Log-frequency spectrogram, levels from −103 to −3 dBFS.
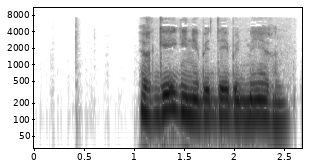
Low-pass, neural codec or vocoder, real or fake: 7.2 kHz; none; real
